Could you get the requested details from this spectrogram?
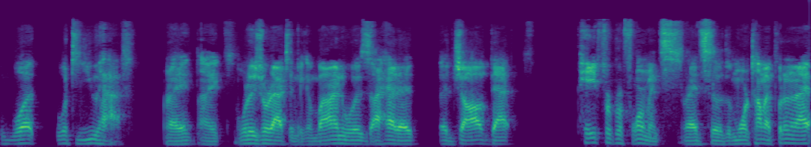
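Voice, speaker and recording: A man in his thirties presenting a workshop in a casual, chatty way, often tagging "right?" and acting out past conversations. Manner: acts out past dialogue with lively jumps in pitch.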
